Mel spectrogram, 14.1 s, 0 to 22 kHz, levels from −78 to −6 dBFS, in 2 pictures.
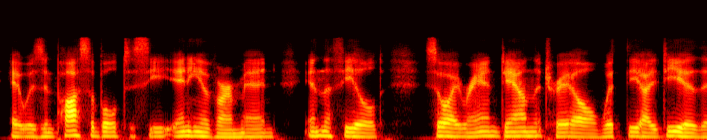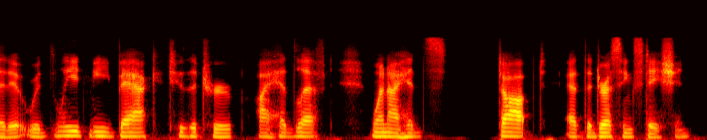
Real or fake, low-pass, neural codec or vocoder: fake; 7.2 kHz; codec, 16 kHz, 0.3 kbps, FocalCodec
